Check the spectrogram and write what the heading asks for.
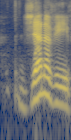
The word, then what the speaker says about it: Genevieve: Madam Genevieve, is that how you say it?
